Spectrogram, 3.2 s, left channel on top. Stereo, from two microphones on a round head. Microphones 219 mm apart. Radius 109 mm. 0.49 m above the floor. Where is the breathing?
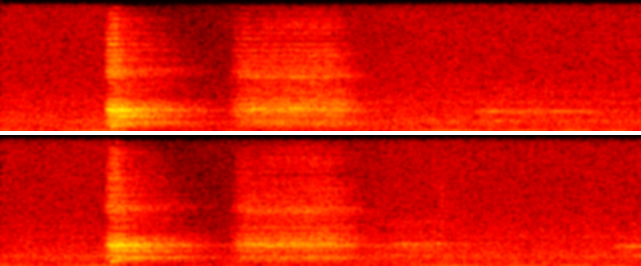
10° left (ahead or behind), 6.5 m.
